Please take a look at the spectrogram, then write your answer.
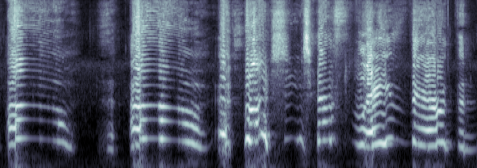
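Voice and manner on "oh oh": high-pitched wailing "oh"; mock helpless holler, pitched way up; imitated hollering. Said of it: "she's just hollering out".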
